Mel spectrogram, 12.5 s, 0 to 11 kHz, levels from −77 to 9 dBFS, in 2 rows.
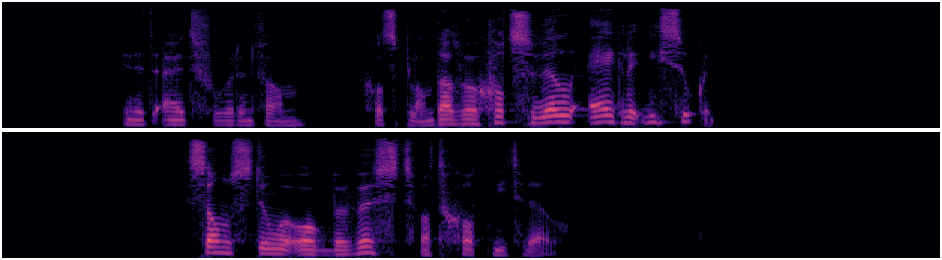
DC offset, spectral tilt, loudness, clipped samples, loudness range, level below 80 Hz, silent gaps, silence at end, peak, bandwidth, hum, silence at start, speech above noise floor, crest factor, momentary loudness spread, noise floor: under 0.1%; -3.5 dB/octave; -34 LUFS; under 0.1%; 10 LU; -76 dBFS; 6.41-6.51 s, 6.70-6.83 s, 6.91-6.95 s, 7.21-7.25 s, 7.34-7.38 s; 2.6 s; -12 dBFS; 9.6 kHz; none; 0.8 s; 54 dB; 26 dB; 15 LU; -88 dBFS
